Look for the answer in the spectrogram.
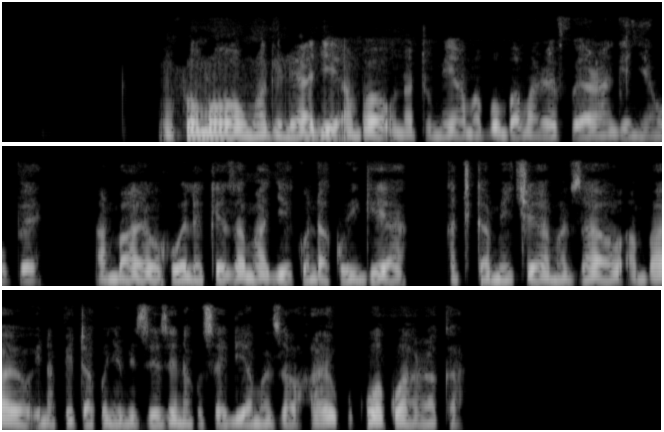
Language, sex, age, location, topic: Swahili, male, 18-24, Dar es Salaam, agriculture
